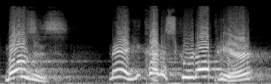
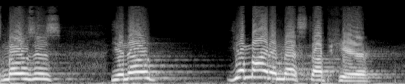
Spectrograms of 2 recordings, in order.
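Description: First: Higher, pushier mock grumble to Moses; sharper complaint. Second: Mild complaint. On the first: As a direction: needle Moses, a step more accusing. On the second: Retold or imitated. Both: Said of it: "increasing intensity and antagonism".

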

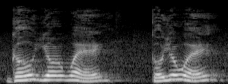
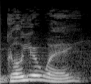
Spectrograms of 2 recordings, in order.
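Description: First: "Go your way" pressed out firmly, each word weighted; emphasized go your way. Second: Said in the usual way. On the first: Shown as a demonstration. Preacher repeating the verse to his church, emphasized. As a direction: lean hard into "Go your way". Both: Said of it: "emphasize that".

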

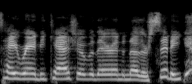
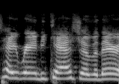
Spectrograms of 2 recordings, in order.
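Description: First: Shouted fast and emphatic; mock shout. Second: Said in the usual way. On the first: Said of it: "It's not just, "Hey, Randy Cash over there". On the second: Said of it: "It's not just".

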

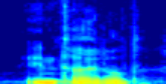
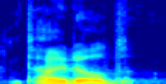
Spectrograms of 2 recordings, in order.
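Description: First: "entitled" lifted high into a question; unsure query. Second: "Titled" as a statement with falling end; settled correction. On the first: Host doubting his own episode title, "entitled" asked with rising pitch. Checks own word choice aloud. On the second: Host correcting his episode title, "Titled" stated with a falling end. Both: Real, not acted.

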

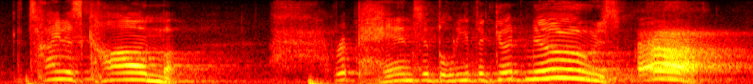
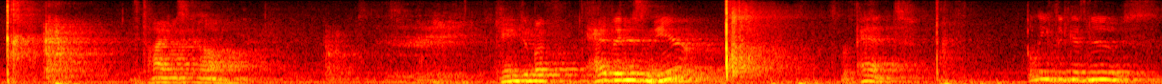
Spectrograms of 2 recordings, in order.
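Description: First: Exasperated sighs, louder, drawn-out delivery; frustrated. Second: Kindly. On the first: Preacher demonstrating a frustrated Jesus, exasperated. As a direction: huff it out, ending in a loud ugh. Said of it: "Is he frustrated?". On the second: Preacher showing how Jesus spoke to people, kindly. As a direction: offer it kindly, with long pauses. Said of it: "I think he said it kindly". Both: Shown as a demonstration.

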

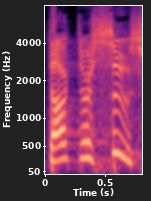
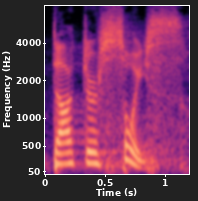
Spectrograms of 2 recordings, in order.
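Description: First: "Doctor Seuss" rhyming with juice; common way. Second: "Doctor Seuss" with Seuss as soyce, slow; slowly: Doctor Soyce; correct way. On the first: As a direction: say "Seuss" as soose. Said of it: "you're wrong". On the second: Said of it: "It's actually pronounced". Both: Shown as a demonstration.

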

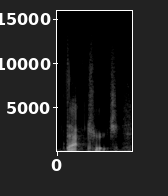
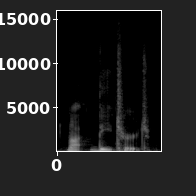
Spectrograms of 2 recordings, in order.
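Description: First: THAT picked out with firm stress. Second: THE said as a stressed "thee". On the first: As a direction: point at THAT, keeping church lighter. Specifies that one church. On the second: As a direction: lean on THE, pronounced "thee". Corrects which church is meant. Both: Real, not acted.

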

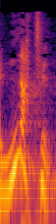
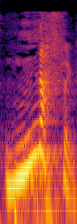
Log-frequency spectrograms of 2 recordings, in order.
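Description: First: Attempted American accent, New York style. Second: Said in the usual way. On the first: Shown as a demonstration. Preacher jokes with the congregation, attempted New York accent. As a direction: say it like a New Yorker, dropping the "th". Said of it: "my attempt at an American accent, so New York style". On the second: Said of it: "my attempt at an American accent".

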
